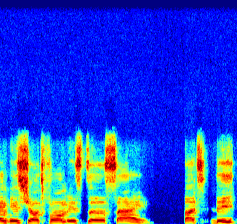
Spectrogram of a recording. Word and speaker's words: sin: tangent however sign okay is written in short form as s i n and please it is still pronounce sign not sun is that clear yes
